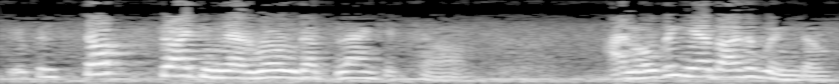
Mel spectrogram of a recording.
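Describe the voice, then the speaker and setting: An actress playing an eerily calm, wounded and quietly vengeful wife in an old radio thriller, measured and wistful. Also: female voice, fairly high pitch. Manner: measured, wistful, dramatic pauses. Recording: muffled, very noisy old radio recording.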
